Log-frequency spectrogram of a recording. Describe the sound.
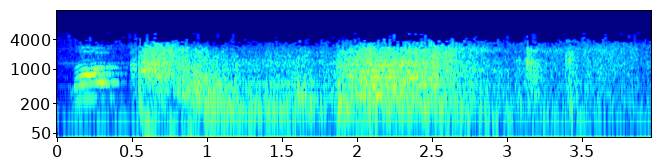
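A torpedo launches from a submarine tube during an attack on a British escort: a brief voice at the start gives way to a heavy thud and a broad rushing, hissing roar that swells and carries on to the end.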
